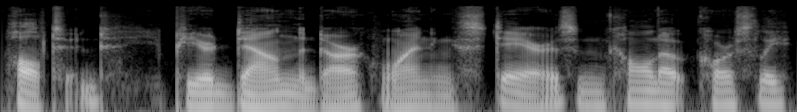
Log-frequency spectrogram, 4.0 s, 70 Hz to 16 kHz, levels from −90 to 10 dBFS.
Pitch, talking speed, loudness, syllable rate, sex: 85 Hz, 180 wpm, -22 LUFS, 4.8 syllables/s, male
